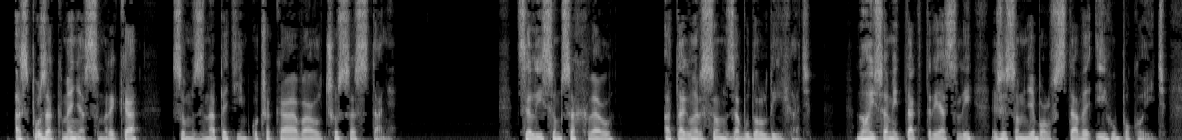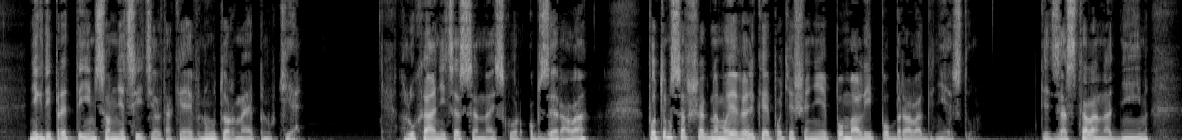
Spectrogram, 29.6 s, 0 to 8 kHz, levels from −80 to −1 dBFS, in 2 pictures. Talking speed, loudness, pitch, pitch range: 120 wpm, -26 LUFS, 120 Hz, 95-140 Hz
